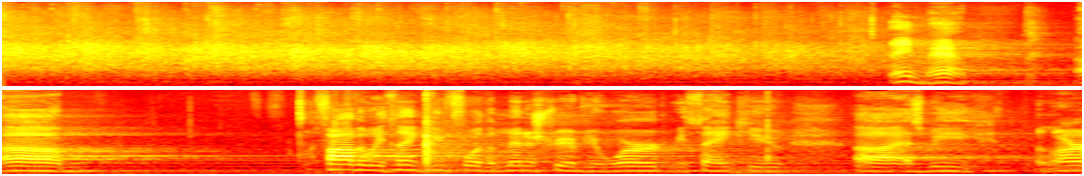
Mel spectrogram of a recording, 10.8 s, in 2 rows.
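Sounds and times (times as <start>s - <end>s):
audience hand clap of praise: 0.0s - 4.6s
speech: 4.4s - 6.0s, 7.0s - 10.8s.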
